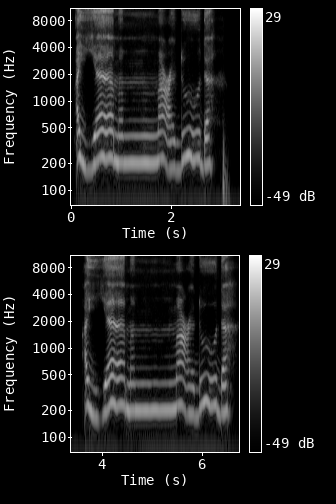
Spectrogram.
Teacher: After two fathas you have letter mim. So here will be idgham with gunna.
